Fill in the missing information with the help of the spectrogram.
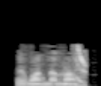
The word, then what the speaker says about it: Dalmau: o el candidato del PIP y MBC Juan Dalmú, o el candidato del Proyecto Dignidad Javier Jiménez Pérez? – Dalmau, no lo pronuncio bien. – ¿Dalmau? ¿Juan Dalmau? – Sí, Juan Dalmau.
